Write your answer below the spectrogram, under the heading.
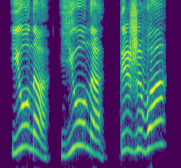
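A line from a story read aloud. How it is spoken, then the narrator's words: Loud shouting. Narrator (Russian): громко кричала Кико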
